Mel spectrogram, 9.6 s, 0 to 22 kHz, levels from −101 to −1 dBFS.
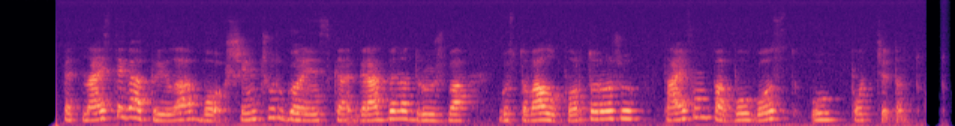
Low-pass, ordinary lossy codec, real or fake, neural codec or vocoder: none; none; real; none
